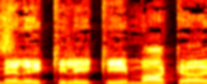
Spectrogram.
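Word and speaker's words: Mele Kalikimaka: You butchered it. – Butchered it. – Is that, that's not how it goes? – It's not how it goes. – Melikiliki Maka is the thing to say on a bright Hawaiian Christmas day.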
